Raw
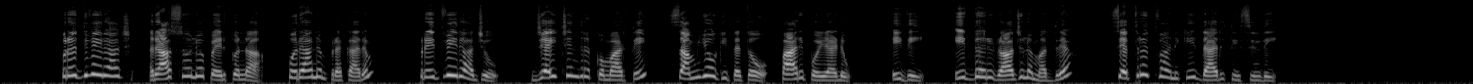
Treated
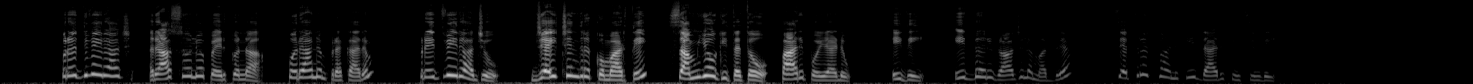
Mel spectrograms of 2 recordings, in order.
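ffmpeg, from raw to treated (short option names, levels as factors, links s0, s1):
-af "volume=1.88,afade=t=in:st=4.28:d=1.12:silence=0.446684,afade=t=out:st=7.49:d=0.61:silence=0.375837,afade=t=out:st=8.99:d=1.1:silence=0.237137"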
